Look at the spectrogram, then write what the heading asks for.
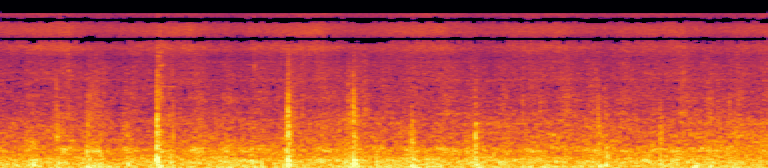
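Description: Narrow-gauge train running on the track: a steady low rumble with a handful of sharp clunks between about one and a half and five seconds in.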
